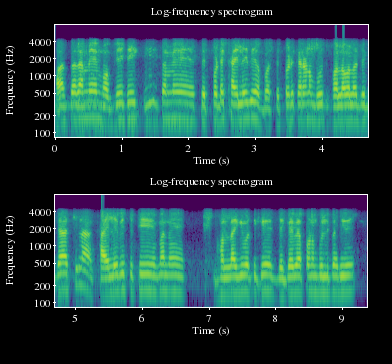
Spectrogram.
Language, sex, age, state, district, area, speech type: Odia, male, 18-30, Odisha, Kendujhar, urban, conversation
